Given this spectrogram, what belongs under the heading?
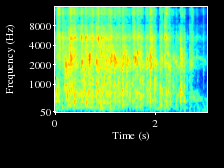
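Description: Dense, steady clapping from a crowd at a devotional darbar gathering of Shree Silori Dham, loud and close throughout, thinning slightly toward the end.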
